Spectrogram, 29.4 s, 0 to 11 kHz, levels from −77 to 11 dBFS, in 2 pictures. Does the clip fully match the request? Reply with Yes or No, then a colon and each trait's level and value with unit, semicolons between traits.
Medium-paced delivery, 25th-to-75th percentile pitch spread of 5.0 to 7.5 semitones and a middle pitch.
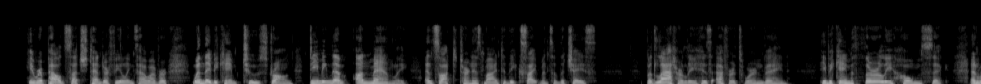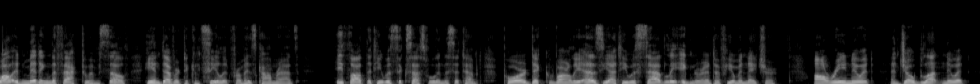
Yes: average, 165 wpm; wide, 5.4 semitones; medium, 155 Hz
